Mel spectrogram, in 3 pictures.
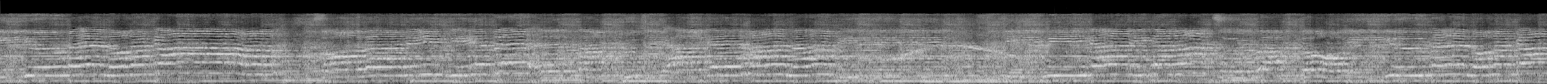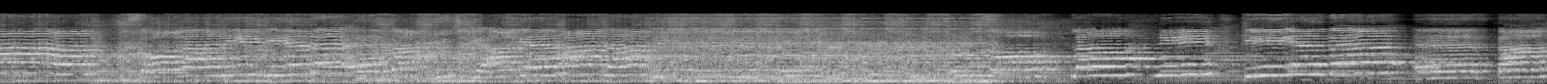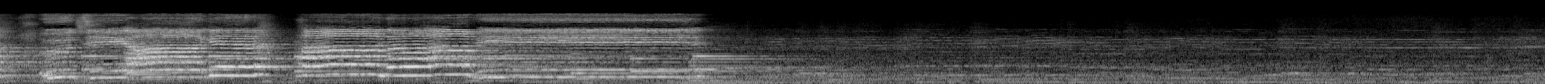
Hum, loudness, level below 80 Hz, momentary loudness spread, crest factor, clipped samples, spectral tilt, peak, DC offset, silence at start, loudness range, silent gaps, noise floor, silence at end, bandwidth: none; -10 LUFS; -44 dBFS; 5 LU; 12 dB; under 0.1%; -3 dB/octave; 0 dBFS; under 0.1%; 0 s; 3 LU; none; -36 dBFS; 0 s; 11.5 kHz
